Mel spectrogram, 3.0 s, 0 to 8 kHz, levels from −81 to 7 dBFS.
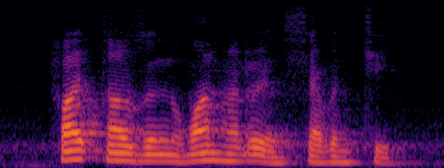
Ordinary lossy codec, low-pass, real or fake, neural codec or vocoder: Opus, 64 kbps; 7.2 kHz; fake; autoencoder, 48 kHz, 32 numbers a frame, DAC-VAE, trained on Japanese speech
